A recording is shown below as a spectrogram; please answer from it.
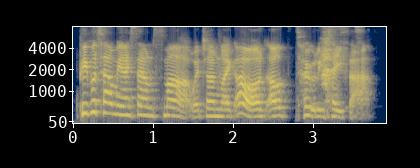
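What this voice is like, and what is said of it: British accent. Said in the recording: “her accent is absolutely delightful... British equals smart”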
